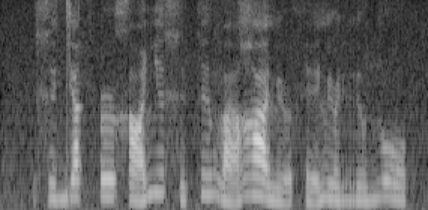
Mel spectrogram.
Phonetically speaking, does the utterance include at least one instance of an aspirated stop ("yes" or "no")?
no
